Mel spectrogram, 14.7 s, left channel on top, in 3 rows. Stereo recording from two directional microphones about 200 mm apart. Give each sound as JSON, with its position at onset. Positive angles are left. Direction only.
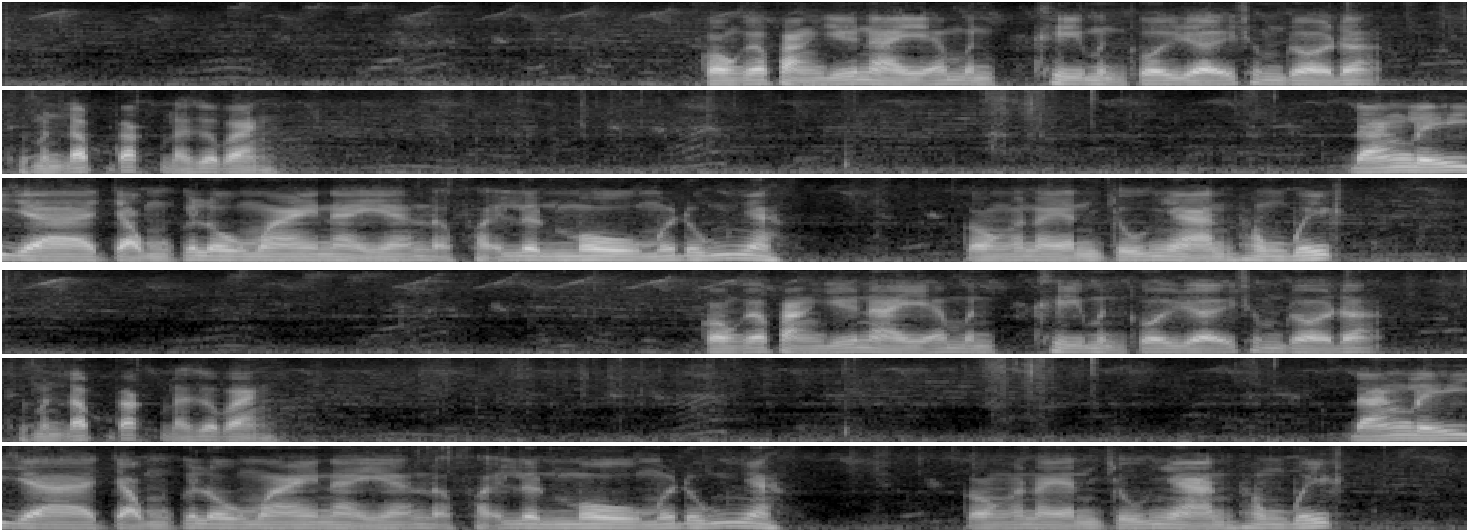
{"t": 2.3, "sound": "speech", "side_deg": 5}
{"t": 9.4, "sound": "speech", "side_deg": 5}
